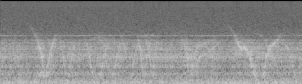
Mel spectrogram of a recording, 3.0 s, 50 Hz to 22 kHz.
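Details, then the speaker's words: Philco #53 shortwave tube radio tuned across the band: hiss with swooshy whistles rising and falling at each carrier but no audio. Owner believes it picks up distant carriers too weakly, probably from bad parts underneath. "so I believe the radio is pick up carriers from distant stations but not nearly enough to produce audio for us to hear but each time a carrier go goes each time I tune across a carrier you hear that swooshy sound"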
